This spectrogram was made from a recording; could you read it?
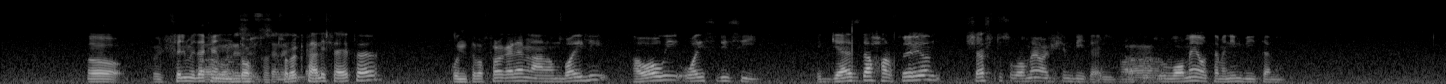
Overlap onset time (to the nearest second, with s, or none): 2 s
